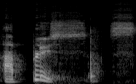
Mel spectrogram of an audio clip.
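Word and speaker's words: à plus: Cuidado da pronúncia, tá? A plus. A gente tem que falar o S aqui também.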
